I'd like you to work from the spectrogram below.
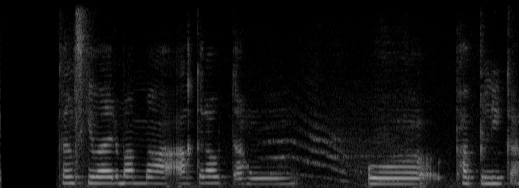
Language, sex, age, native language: Icelandic, female, 12, Icelandic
